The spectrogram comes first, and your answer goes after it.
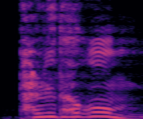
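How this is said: It is said sharply and forcefully. An impatient mother is scolding a child awake. "이렇게 한다거나 야 빨리 안 일어나냐 라는 이런 앙칼지고 굉장히 카리스마 있는 목소리"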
